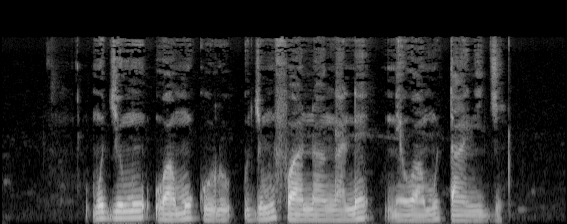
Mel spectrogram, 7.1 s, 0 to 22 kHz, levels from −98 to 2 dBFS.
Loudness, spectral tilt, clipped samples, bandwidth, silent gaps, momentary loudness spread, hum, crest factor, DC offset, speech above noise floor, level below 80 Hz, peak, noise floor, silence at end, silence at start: -27 LUFS; -6 dB/octave; under 0.1%; 11.5 kHz; none; 11 LU; none; 18 dB; under 0.1%; 46 dB; -46 dBFS; -8 dBFS; -72 dBFS; 0.8 s; 1.15 s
